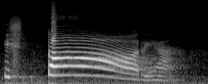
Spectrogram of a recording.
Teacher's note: A sílaba forte aí é o tó, certo? Ela é a penúltima sílaba e ela vai receber um acento por quê?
